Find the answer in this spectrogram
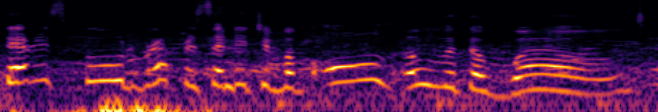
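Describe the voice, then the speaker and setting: Woman playing a high-voiced, merry Renaissance queen. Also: lively intonation, normal speed. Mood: gracious, merry. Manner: regal, playful. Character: gracious, merry Renaissance queen holding court. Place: outdoor festival grounds. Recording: crowd and music behind.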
